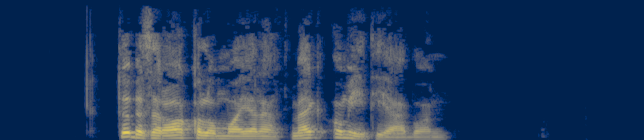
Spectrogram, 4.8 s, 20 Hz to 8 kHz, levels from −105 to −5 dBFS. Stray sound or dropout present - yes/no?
no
